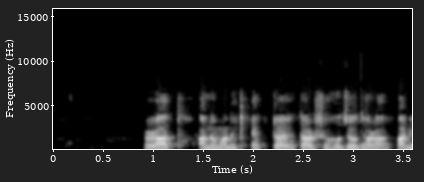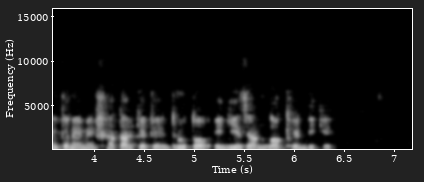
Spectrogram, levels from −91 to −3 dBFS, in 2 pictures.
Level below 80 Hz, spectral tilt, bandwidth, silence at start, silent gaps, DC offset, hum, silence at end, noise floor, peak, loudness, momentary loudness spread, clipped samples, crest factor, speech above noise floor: -58 dBFS; -5.5 dB/octave; 7 kHz; 0.9 s; none; under 0.1%; none; 0.85 s; -86 dBFS; -4 dBFS; -25 LUFS; 12 LU; under 0.1%; 22 dB; 61 dB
